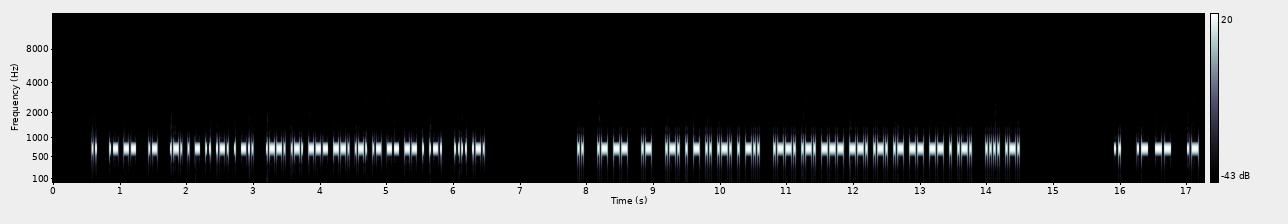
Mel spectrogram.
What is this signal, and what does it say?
Morse code, heard as a keyed tone, about 40 wpm, 700 Hz. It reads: I AM A RETIRED PROGRAMMER HR I AM A RETIRED PROGRAMMER HR I AM A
